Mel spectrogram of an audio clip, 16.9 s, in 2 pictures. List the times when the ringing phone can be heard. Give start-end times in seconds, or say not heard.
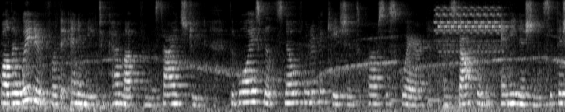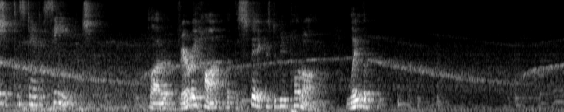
6.5-7.8.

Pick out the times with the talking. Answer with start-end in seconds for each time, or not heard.
0.0-9.8, 10.7-14.1.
